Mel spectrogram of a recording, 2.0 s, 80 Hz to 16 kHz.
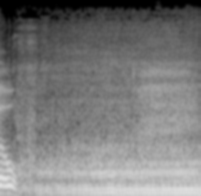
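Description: Yamaha FZ6R motorcycle's inline-four engine running as the bike rides down the street, its steady note growing gradually louder.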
